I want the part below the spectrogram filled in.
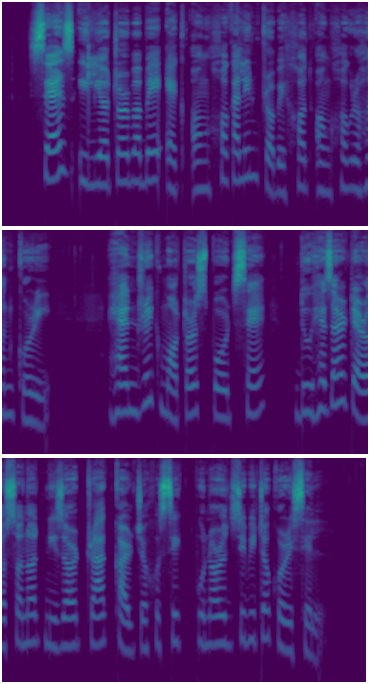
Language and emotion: Assamese, neutral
